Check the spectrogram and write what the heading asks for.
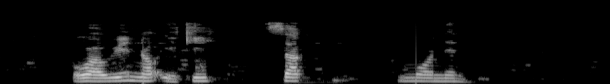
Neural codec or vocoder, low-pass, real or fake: none; 7.2 kHz; real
